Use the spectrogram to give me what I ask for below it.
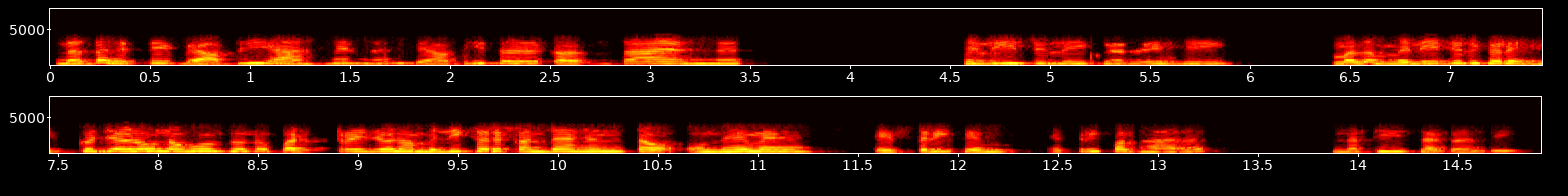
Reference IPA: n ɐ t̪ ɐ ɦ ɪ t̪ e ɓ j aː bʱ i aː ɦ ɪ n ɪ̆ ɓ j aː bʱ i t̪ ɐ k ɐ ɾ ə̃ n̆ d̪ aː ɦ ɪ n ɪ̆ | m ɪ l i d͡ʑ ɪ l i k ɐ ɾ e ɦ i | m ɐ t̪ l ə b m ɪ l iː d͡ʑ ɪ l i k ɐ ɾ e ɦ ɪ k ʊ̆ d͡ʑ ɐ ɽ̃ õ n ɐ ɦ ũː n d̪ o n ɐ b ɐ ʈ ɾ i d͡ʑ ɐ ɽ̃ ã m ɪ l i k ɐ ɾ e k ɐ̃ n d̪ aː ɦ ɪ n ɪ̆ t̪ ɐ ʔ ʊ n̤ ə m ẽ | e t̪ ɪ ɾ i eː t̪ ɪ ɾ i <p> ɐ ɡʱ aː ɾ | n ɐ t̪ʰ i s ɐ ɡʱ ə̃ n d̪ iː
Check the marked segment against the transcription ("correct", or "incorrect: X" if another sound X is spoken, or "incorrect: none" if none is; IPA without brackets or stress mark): correct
